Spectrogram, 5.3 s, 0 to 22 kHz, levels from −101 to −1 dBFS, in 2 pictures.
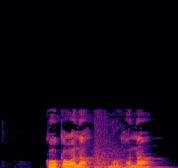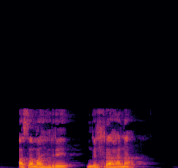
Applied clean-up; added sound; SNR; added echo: classical method WPE with log-MMSE.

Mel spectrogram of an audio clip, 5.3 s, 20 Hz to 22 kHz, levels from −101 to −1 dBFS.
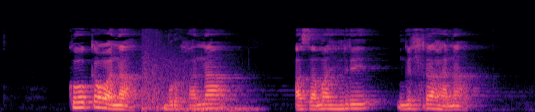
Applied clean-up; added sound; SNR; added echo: none; Fireworks; 12 dB; reverberation time 0.5 s.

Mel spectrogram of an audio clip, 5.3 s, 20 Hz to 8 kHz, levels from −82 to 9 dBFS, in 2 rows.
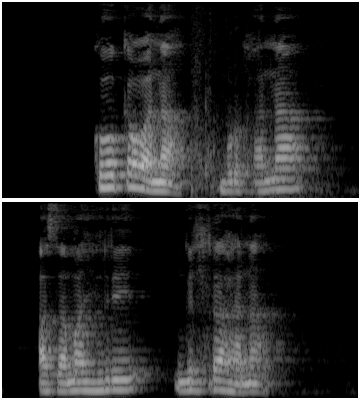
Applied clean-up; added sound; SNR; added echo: neural separator model SepFormer DNS4.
